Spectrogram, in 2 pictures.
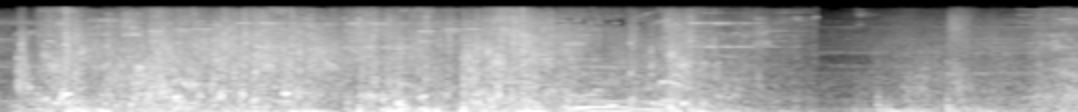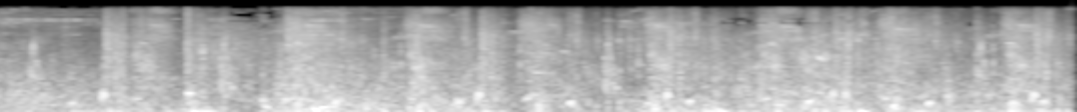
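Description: Spells blast and weapons clash in a busy fantasy game battle.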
